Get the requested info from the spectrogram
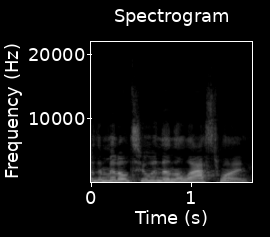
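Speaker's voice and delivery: ordinary talk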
